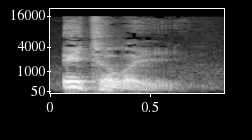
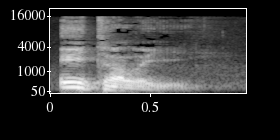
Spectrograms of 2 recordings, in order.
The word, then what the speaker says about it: Italy: どういう発音するかというと、 Italy、 Italy というふうに発音します。 Italy です。この I、 I ですね。 I、喉の奥で I と鳴らします。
